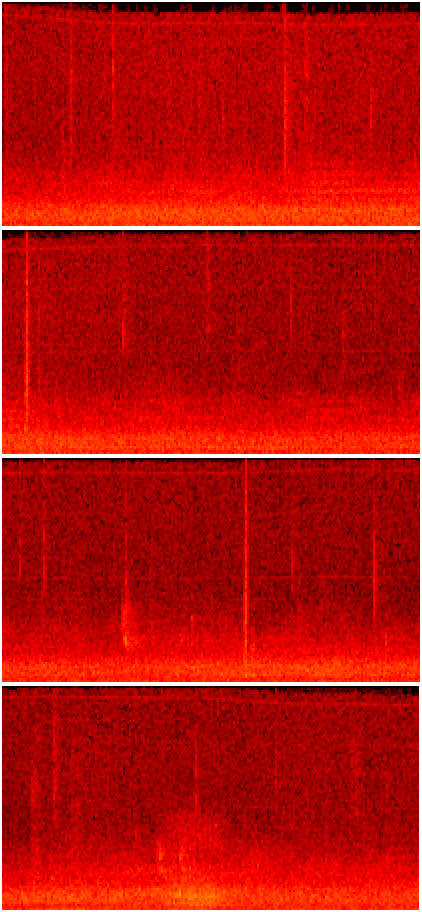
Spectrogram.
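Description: A car engine hums steadily as a vehicle drives along a road.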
